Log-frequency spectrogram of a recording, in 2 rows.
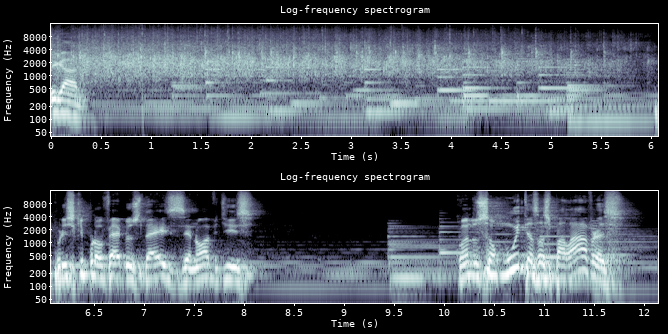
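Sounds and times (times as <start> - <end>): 
speech: 0.0 - 0.5, 6.2 - 8.2, 10.2 - 11.9
audience applause: 0.0 - 6.2.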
